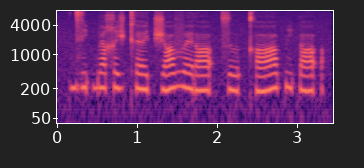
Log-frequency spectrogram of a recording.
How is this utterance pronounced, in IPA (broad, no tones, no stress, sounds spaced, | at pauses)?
d͡z i ʔ b ɜ χ i ʒ kʰ ɜ t͡ʃ ɒ v ɜ ɾ ɒː ʔ t͡s ʊː ʔ kʰ ɒː p i ʔ ɾ ɒ ʔ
